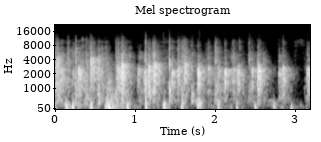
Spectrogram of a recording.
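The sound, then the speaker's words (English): Applause for panelists at a community dialogue session: a faint, steady patter of many handclaps that carries on for the whole clip without a pause. “let's have one more round of applause for the panelists”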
